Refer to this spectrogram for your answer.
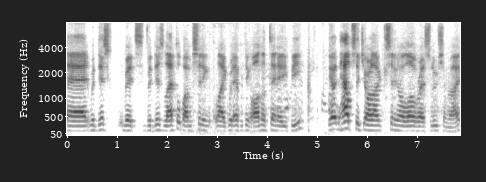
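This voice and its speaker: The speaker talks at a fairly quick pace. The intonation stays fairly even. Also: man, medium pitch for a man. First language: not English. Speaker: gaming youtuber. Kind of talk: gameplay commentary. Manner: casual, hesitant with fillers.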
